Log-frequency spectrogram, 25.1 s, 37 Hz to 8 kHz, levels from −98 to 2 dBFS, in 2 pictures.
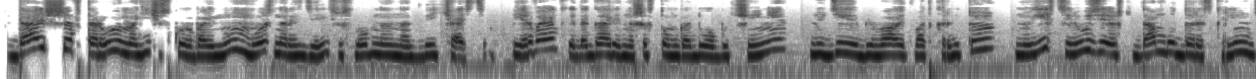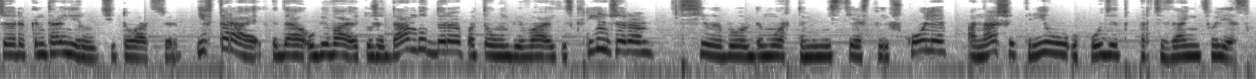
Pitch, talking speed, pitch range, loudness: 190 Hz, 130 wpm, 175-215 Hz, -15 LUFS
